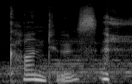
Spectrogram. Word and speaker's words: Cantus: Well, Aaron Humble and Paul Rudoi of Cantus, I said it wrong at the beginning, Cantus.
